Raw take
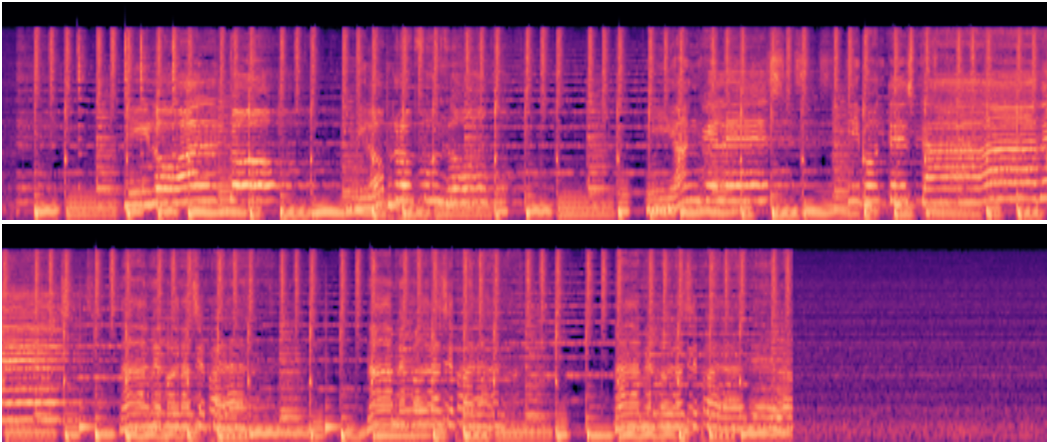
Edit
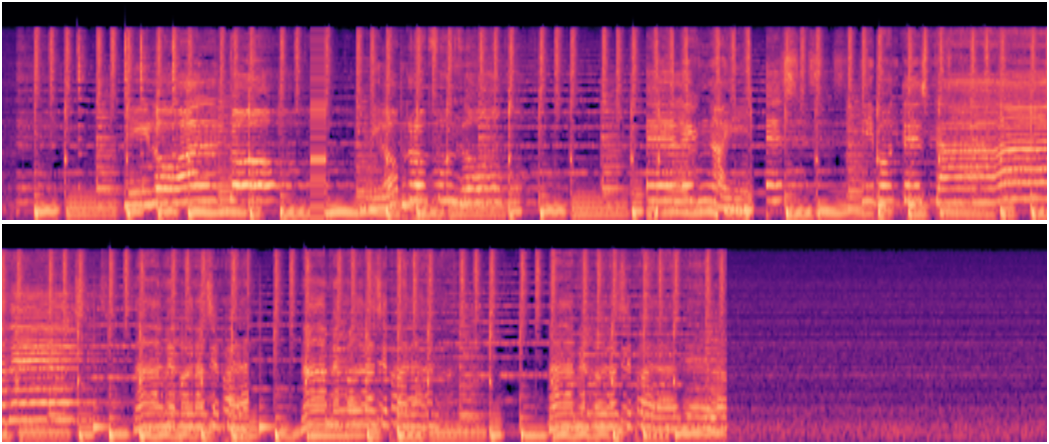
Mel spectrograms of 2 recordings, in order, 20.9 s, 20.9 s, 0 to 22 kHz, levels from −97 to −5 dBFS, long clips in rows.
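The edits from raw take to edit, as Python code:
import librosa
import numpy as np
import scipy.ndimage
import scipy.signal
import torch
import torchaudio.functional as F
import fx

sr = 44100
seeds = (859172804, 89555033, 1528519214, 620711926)

y = fx.edit(x, sr, fx.stutter(start_s=3.07, slice_s=0.02, count=8),
    fx.reverse_span(start_s=6.31, length_s=1.19),
    fx.cut(start_s=12.77, length_s=0.8), tone=tone)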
